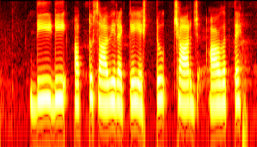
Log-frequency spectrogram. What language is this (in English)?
Kannada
